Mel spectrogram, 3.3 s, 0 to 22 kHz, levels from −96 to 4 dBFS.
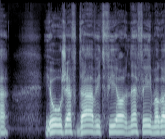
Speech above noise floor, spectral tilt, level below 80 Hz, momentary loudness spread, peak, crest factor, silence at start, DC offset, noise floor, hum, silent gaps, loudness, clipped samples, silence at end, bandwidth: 31 dB; -5.5 dB/octave; -64 dBFS; 6 LU; 0 dBFS; 16 dB; 0 s; under 0.1%; -45 dBFS; none; none; -15 LUFS; under 0.1%; 0 s; over 20 kHz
